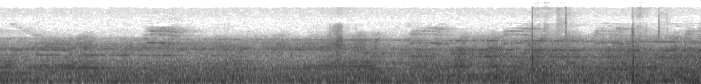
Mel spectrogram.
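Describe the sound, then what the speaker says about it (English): A private jet flying close by leaves a steady, faint roaring drone that holds evenly throughout, with no voices. "So the sound you're hearing is from that private jet or whatever that is, flying very close by."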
